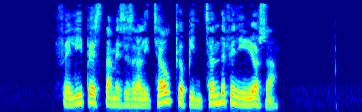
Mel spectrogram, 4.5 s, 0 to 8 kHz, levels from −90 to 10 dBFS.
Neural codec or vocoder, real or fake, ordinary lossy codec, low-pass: none; real; MP3, 48 kbps; 7.2 kHz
